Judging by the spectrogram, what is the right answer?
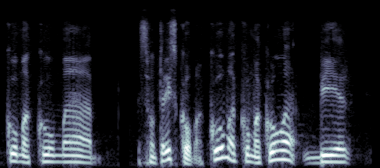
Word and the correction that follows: Bear: É Beer, é Bear, né? Bear de urso, ó.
